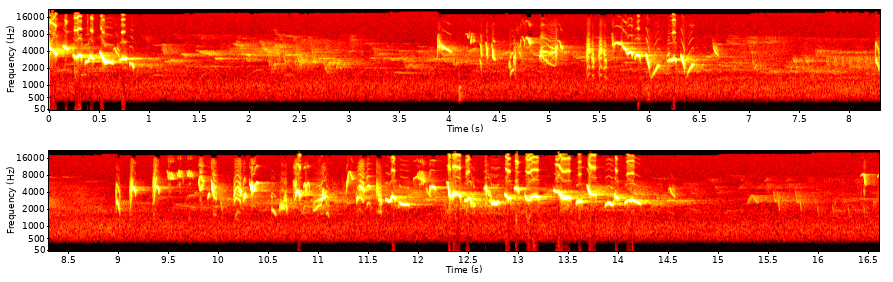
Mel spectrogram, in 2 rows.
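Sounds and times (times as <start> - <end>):
Eurasian blackcap singing: 0.0 - 1.0, 3.8 - 6.7, 9.0 - 14.7, 16.4 - 16.6.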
